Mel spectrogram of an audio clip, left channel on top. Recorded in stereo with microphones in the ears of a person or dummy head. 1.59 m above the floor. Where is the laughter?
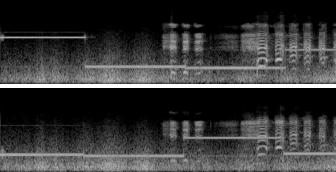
40° left (ahead or behind); by 3.4 s 30° left (ahead or behind).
